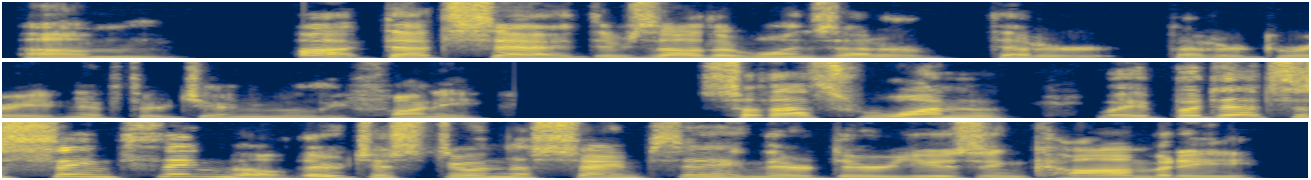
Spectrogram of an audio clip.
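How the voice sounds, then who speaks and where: Higher-voiced man rambling in casual interview chat. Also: very animated, brisk, a bit bright, no echo, clean studio sound. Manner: rambling, thinking aloud with false starts and repeated words. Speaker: interview guest, audio drama writer and creator.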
